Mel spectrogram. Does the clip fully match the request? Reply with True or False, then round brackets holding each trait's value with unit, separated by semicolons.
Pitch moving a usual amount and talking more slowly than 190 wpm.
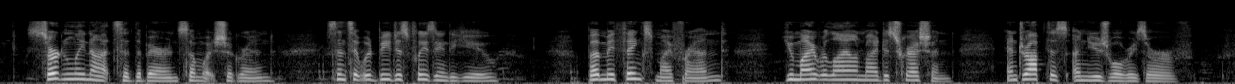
False (5.8 semitones; 140 wpm)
